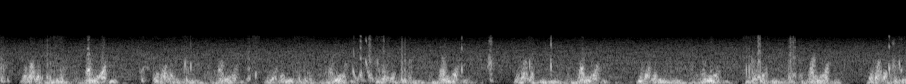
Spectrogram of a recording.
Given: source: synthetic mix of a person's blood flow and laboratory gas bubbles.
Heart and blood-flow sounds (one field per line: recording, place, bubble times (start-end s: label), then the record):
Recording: Doppler ultrasound of blood flow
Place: precordium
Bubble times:
0.00-0.12 s: bubbles
0.34-0.68 s: bubbles
1.39-1.50 s: bubbles
1.52-1.59 s: bubbles
1.66-1.78 s: bubbles
1.81-1.95 s: bubbles
2.46-2.60 s: bubbles
2.91-3.16 s: bubbles
3.49-3.92 s: bubbles
3.98-4.14 s: bubbles
4.59-4.65 s: bubbles
4.87-4.96 s: bubbles
5.26-5.34 s: bubbles
5.47-5.55 s: bubbles
7.42-7.71 s: bubbles
7.86-8.04 s: bubbles
8.87-9.07 s: bubbles
From the record:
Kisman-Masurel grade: 232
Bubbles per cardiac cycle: several, 3 to 8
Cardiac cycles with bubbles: 50 to 99%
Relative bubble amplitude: moderate (0.250 to 0.450)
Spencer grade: 3 (all of the cardiac periods contain showers or single bubble signals, but not dominating or overriding the cardiac motion signals)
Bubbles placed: only in the low amplitude regions of the cardiac cycle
